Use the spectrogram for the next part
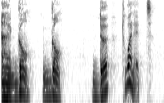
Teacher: you've got this A-N, so it's nasal, gant, and then final T is not pronounced here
